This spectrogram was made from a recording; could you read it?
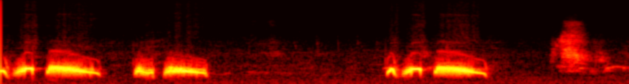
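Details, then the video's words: Decoy spotted dove in thổ voice style gives low cooing phrases: quick stuttered notes leading into a drawn-out descending coo, repeated twice, with a faint brief chirp near the end. "Chim Cu Mồi Thúc Gù, cu gáy giọng thổ"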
